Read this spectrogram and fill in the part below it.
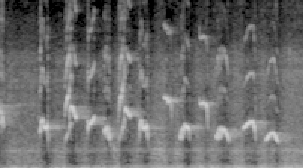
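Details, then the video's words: Green leafbird lure song to make an opposing bird sing and become agitated: a lively series of clear, slurred whistled notes, rising and falling, about three per second, with some higher sharp notes mixed in. "PANCINGAN CUCAK IJO GACOR AGAR CUCAK IJO LAWAN SEKETIKA LANGSUNG BUNYI DAN EMOSI"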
